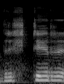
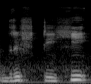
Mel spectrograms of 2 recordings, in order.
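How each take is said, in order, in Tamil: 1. இந்தச் சொல் r ஒலியில் முடிகிறது. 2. இந்தச் சொல் மூச்சொலி கலந்த h ஒலியில் முடிகிறது. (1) "இல்லை" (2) "இர்ரை கேன்சல் பண்ணிவிட்டு விசர்கா போட்டு"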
